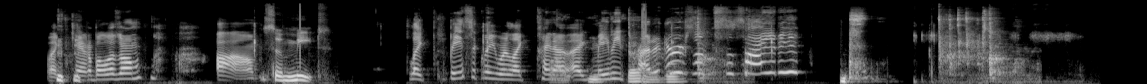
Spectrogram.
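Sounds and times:
laughter: 0.5s - 1.7s
speech: 0.5s - 3.4s, 4.1s - 8.8s
rapid typing on a computer keyboard: 9.2s - 10.5s.

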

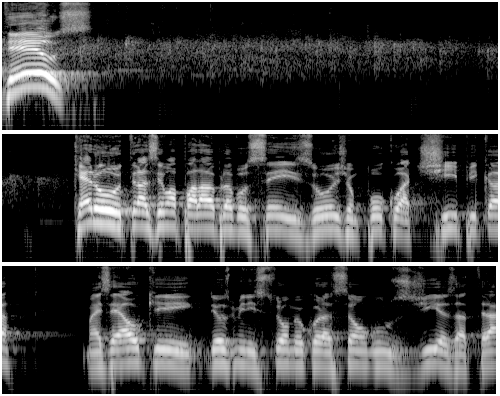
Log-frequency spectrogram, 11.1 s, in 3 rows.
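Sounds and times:
speech: 0.0s - 0.7s, 4.2s - 11.1s
audience applauding: 0.0s - 4.3s.

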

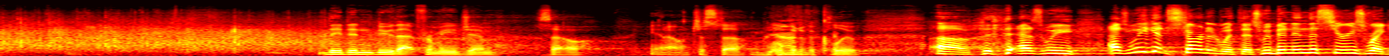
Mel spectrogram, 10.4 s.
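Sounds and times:
audience applause: 0.0s - 3.6s
speech: 2.4s - 10.4s.

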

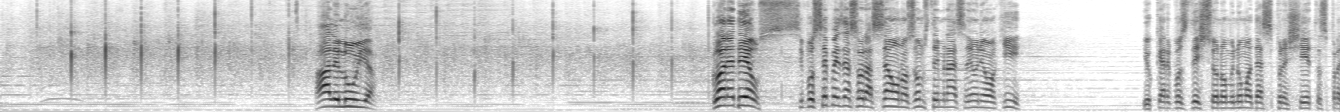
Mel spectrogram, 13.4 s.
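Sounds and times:
audience applause: 0.0s - 8.0s
speech: 3.2s - 3.8s, 7.1s - 10.3s, 11.4s - 13.3s.

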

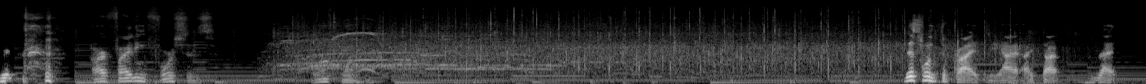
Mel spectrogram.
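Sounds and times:
speech: 0.0s - 2.2s, 3.1s - 4.0s, 9.0s - 11.3s
audience applause: 2.6s - 10.9s.

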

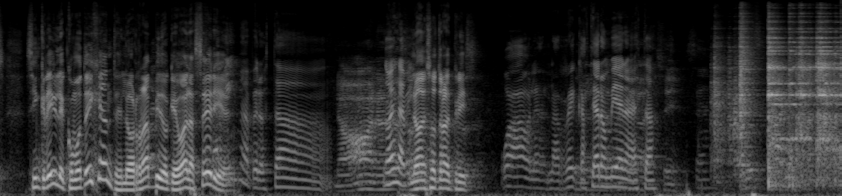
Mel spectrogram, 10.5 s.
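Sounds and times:
speech: 0.0s - 10.2s
cat knocking over dishes and cutlery: 8.9s - 10.5s.

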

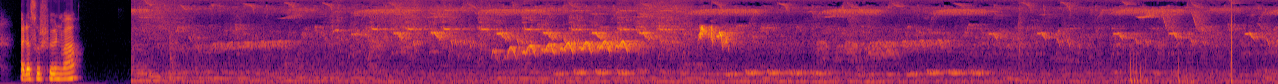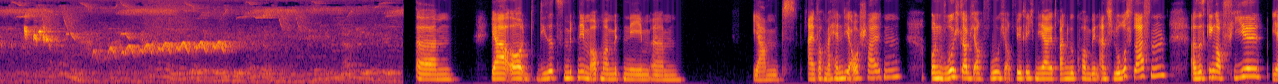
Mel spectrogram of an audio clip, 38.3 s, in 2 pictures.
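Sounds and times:
speech: 0.3s - 1.3s, 26.6s - 29.5s, 30.5s - 38.3s
birds: 2.0s - 25.2s
cicadas chirping: 2.0s - 25.2s.

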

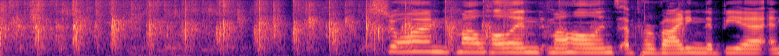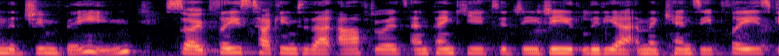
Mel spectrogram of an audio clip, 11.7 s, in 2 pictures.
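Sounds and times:
audience clapping at a live recording event: 0.0s - 4.8s
speech: 2.9s - 11.6s.

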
